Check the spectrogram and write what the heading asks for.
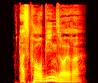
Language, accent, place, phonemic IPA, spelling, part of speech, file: German, Germany, Berlin, /askɔʁˈbiːnˌzɔʏ̯ʁə/, Ascorbinsäure, noun, De-Ascorbinsäure.ogg
- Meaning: ascorbic acid (the white crystalline organic compound, C₆H₈O₆)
